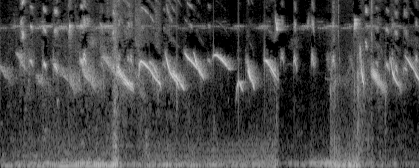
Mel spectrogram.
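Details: Green-winged saltator singing to encourage another saltator to sing: dense, fast chain of downward-slurred whistles, about two per second, a brief pause, then more whistles, over a steady high whine and scattered high chips.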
